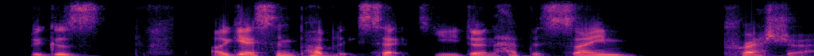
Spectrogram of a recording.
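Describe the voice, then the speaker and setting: This man has an English accent. His pitch moves in an ordinary way. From England. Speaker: IT consultant. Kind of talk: casual interview chat. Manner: friendly, upbeat.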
